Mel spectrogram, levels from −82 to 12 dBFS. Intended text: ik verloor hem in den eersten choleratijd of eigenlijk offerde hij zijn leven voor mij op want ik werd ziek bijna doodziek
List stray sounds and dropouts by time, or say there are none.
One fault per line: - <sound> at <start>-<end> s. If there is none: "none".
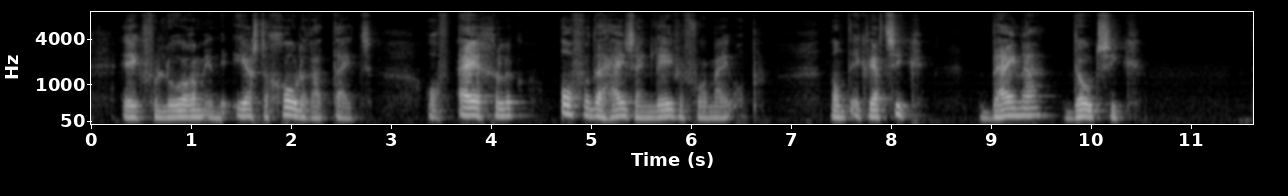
none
